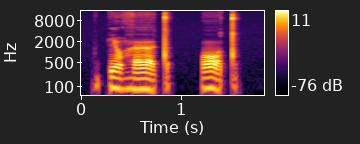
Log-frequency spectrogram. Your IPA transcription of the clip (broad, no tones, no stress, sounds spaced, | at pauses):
pʲ ɔ̃ ɦ ɜ t | ɔ t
